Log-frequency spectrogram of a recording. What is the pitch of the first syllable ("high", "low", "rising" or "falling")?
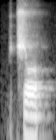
high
